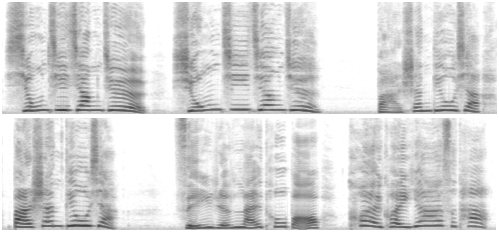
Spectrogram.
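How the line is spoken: Loud shout. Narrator (Chinese): 银豆 也高声叫道

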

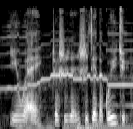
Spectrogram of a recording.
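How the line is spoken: Soft sigh. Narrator (Chinese): 阿爹似乎轻叹了口气，道

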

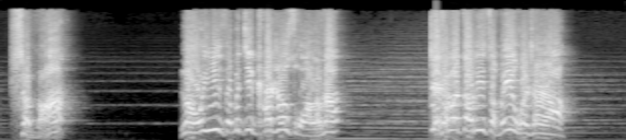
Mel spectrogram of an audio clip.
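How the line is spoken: Loud shout. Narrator (Chinese): 一咬牙 对着石头大声喊道

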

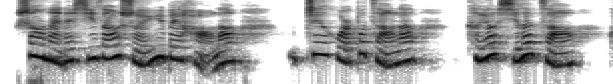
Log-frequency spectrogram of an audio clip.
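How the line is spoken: Low voice. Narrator (Chinese): 小丫头低声道

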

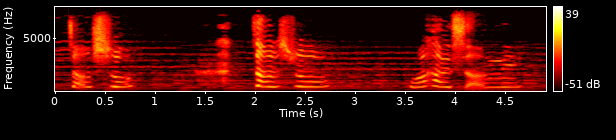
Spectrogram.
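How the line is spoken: Weak, tearful voice. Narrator (Chinese): 哭着，声音是那么的微弱

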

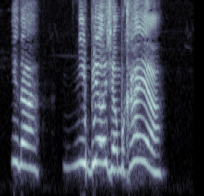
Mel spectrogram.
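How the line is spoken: Shout. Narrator (Chinese): 月营上 喊

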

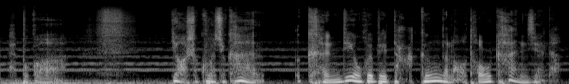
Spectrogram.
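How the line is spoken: Whispered. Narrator (Chinese): 谢如秀悄声地说道

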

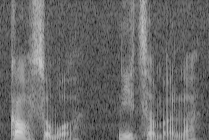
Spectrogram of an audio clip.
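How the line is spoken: Soft question. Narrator (Chinese): 恩佐轻声问他

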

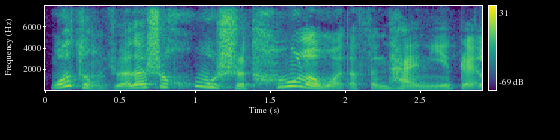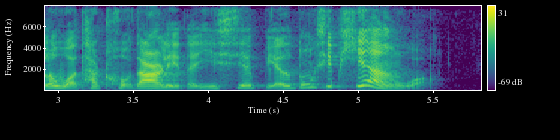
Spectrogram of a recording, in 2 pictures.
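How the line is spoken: Joking patient. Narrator (Chinese): 其中有一位患者后来和他的朋友开玩笑啊，就说

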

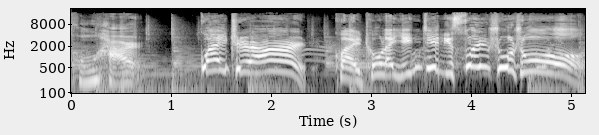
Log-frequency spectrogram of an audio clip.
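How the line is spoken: Smug, deliberate loud shout. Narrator (Chinese): 他又得意地 故意大叫

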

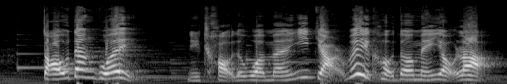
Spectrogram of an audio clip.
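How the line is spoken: Loud exasperated scolding. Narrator (Chinese): 爸爸妈妈受不了了，就大声的训斥他

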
